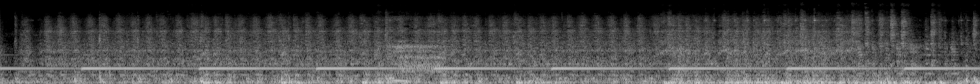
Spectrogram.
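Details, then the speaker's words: Ford F-150 that falls on its face when moving, cold and nearly out of gas: starter grinds on steadily for several seconds with a whirring whine before the engine catches and chugs; slow cold start, cause unknown. "Come on, [ __ ] She cold. There it goes. Yeah, she's a bit chugging. She's about out of gas."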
